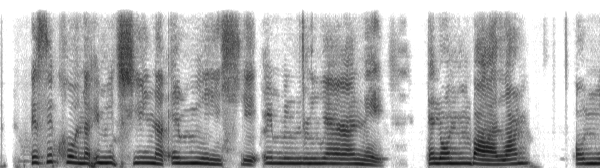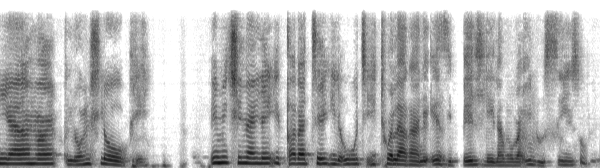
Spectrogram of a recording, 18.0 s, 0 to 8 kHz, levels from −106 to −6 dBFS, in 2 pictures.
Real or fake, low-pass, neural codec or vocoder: fake; 7.2 kHz; codec, 16 kHz, 1 kbps, FreqCodec, larger model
